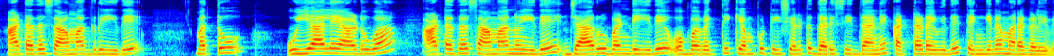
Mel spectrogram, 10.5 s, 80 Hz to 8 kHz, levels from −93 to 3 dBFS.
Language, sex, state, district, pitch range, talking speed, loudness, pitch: Kannada, female, Karnataka, Chamarajanagar, 210-235 Hz, 115 wpm, -17 LUFS, 220 Hz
